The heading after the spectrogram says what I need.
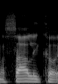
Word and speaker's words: Asaalico: Vic and I got my guy Milo from asaliko is that that's how you say it yeah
